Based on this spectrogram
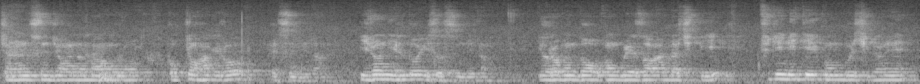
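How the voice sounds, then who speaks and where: Over noticeable background noise, a man talks in a fairly high pitch with a monotone, flat intonation. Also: moderate pace. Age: 80s+. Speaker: church elder. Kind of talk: testimony speech at church.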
